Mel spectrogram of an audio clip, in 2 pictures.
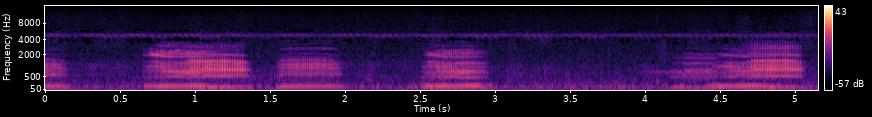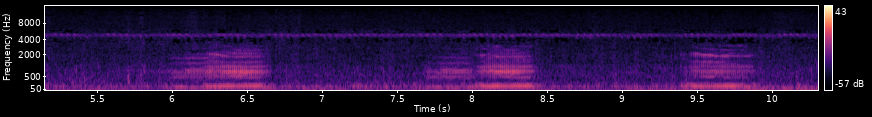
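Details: Antelope giving short, nasal, harmonic bleating calls, each under a second, repeated about eight times in ten seconds with brief pauses between; a steady high-pitched whine runs underneath throughout.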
